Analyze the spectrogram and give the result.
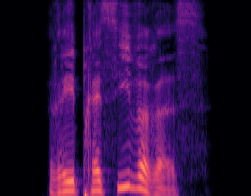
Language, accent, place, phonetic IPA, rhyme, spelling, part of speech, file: German, Germany, Berlin, [ʁepʁɛˈsiːvəʁəs], -iːvəʁəs, repressiveres, adjective, De-repressiveres.ogg
- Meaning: strong/mixed nominative/accusative neuter singular comparative degree of repressiv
